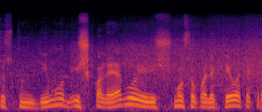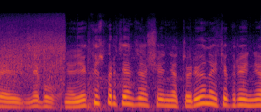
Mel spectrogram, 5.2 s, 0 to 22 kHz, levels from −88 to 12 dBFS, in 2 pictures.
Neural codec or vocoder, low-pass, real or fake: none; 14.4 kHz; real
